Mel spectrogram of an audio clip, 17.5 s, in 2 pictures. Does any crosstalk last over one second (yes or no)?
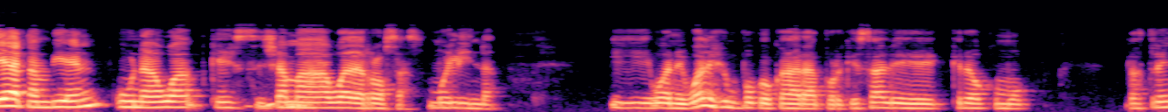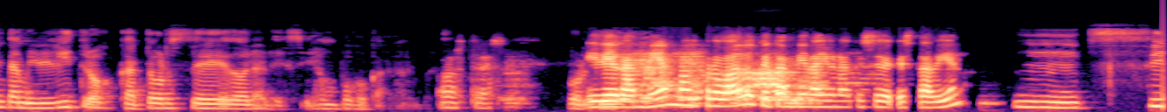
no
